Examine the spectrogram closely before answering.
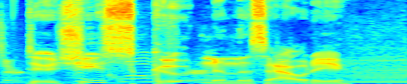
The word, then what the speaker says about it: Audi: to ten how much does it annoy you of the people who say Audi that that really bothers me I've corrected one of my friends like four times and he was like no you're saying it wrong I was like all right so the Germans are wrong I guess the the Germans are saying their own name wrong yep you got it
